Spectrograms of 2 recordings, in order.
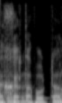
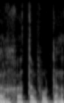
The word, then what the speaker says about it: Östgötaporten: Nu får du lära dig att uttala här. Du bor i Östergötland. – Ja. – Vad heter det? – Östgötaporten. – Östgötaporten. Ja, tack.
